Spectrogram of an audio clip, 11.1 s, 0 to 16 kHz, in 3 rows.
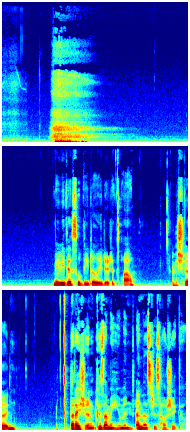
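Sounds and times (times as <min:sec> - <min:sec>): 
person taking a deep breath: 0:00.0 - 0:02.5
speech: 0:04.8 - 0:06.5, 0:07.1 - 0:07.8, 0:08.8 - 0:11.1.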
